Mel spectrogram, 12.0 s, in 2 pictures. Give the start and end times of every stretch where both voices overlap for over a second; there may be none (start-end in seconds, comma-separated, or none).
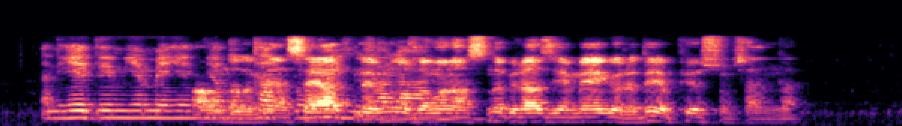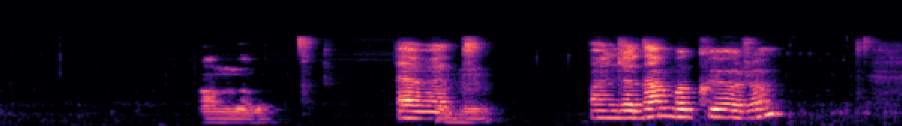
1.3-3.1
